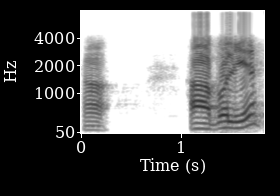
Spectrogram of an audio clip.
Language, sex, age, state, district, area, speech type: Hindi, male, 45-60, Bihar, Samastipur, urban, conversation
